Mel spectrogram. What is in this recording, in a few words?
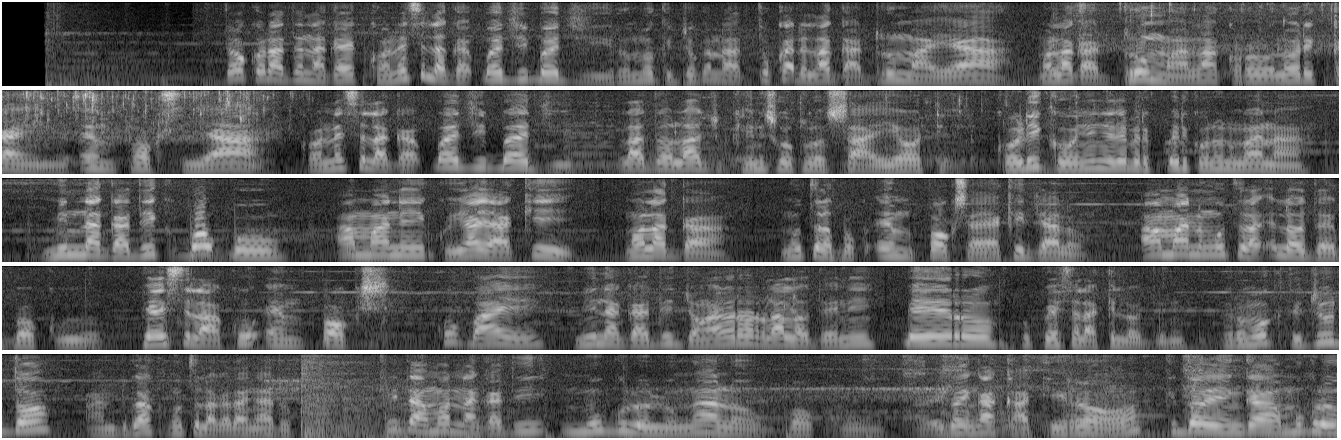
Narrator KAKWA, radio spots; MPOX; The MPOX Campaign Safe Circles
